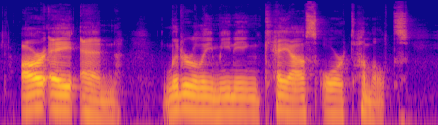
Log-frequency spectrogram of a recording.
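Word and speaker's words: Ran: R an literally meaning chaos or tumult. You're not supposed to pronounce it like the name Ron, but uh I don't speak Japanese, so Okay.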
